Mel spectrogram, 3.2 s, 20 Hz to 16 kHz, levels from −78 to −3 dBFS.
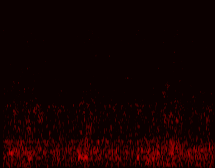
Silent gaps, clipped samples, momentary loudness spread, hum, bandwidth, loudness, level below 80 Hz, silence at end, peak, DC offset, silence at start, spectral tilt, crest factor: none; under 0.1%; 2 LU; none; 11.5 kHz; -60 LUFS; -80 dBFS; 0 s; -46 dBFS; under 0.1%; 0.05 s; -3 dB/octave; 16 dB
